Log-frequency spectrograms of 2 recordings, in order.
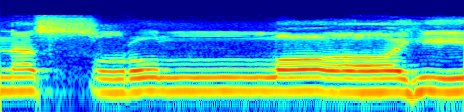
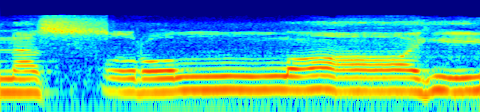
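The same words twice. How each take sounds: The two takes are said the same way.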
